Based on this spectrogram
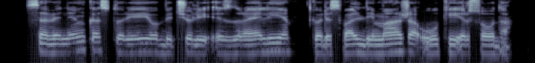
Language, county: Lithuanian, Marijampolė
